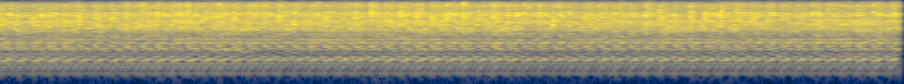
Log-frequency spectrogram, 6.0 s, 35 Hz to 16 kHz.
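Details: Cadillac 390 V8 after sitting 8 years, still cold, untuned: steady, even idle with smooth rhythmic pulse, slightly fast, running cleanly. Water pump leaking, carburetor leaking less. Normal cold idle.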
